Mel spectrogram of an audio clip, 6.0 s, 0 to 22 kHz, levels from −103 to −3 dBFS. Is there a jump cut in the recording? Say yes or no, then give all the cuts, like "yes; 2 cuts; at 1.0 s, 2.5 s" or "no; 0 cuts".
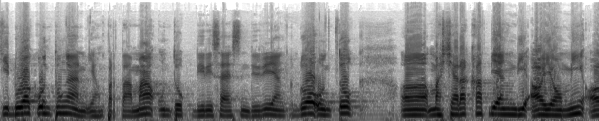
no; 0 cuts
